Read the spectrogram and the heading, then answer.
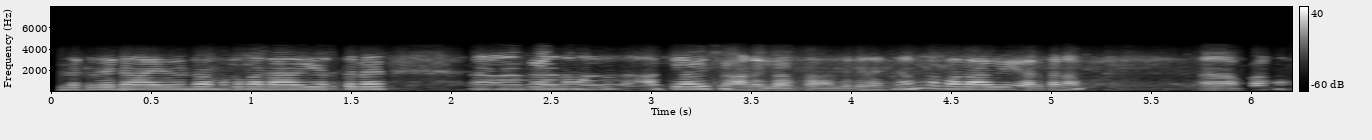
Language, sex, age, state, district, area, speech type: Malayalam, female, 60+, Kerala, Idukki, rural, conversation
